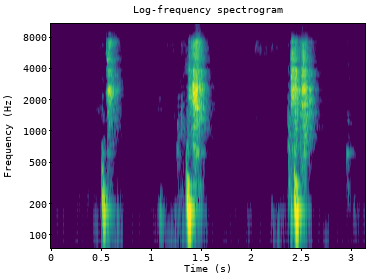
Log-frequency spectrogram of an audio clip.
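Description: Three short, muffled bursts about a second apart: stifled sneezes held back with the mouth closed.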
